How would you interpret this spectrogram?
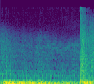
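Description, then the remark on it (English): Heavy gunfire and artillery from an aerial battle between planes, a dense, booming low roar that churns steadily before a sharp, bright blast bursts in near the end. “Machines roar and shudder, guns blaze, flames spurt from crippled planes cascading across the sky in a fiery symphony.”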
